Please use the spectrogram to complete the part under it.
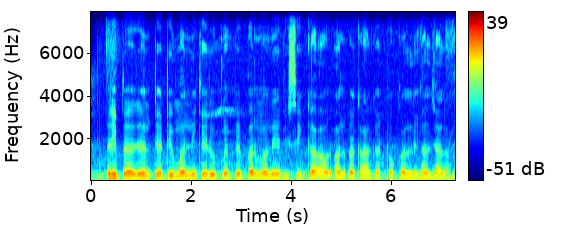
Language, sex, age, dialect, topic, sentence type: Bhojpuri, male, 18-24, Southern / Standard, banking, statement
